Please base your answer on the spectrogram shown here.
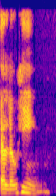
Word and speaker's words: Elohim: dot is always i y still pronounced e like elohim so it can be spelled h-i-m or h-i-y-m both are correct pronounce elohim sounds like e green the dot above is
